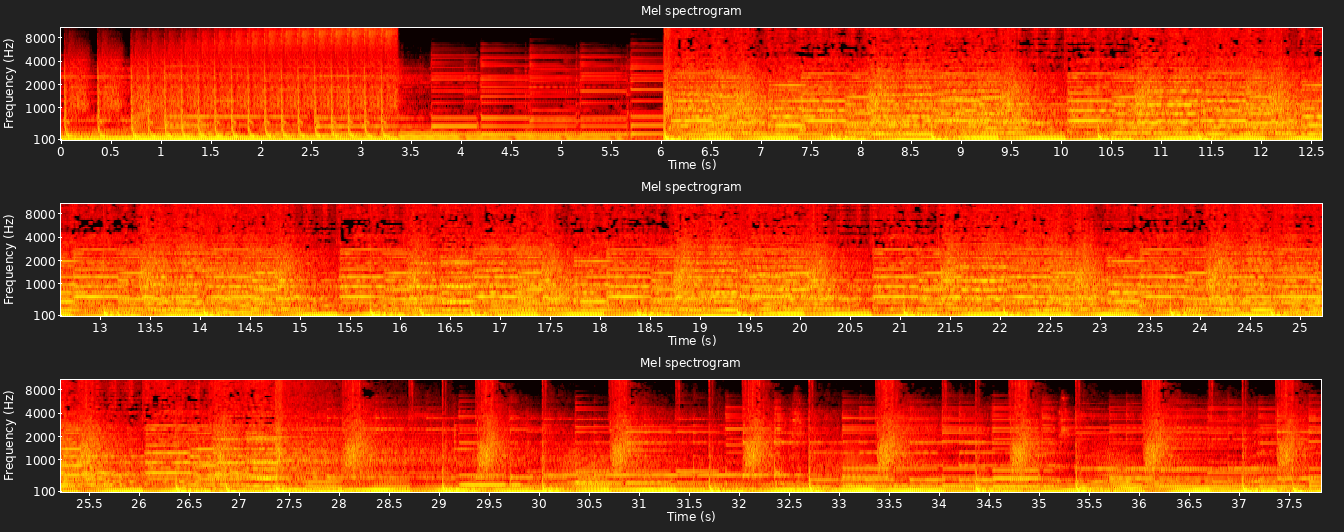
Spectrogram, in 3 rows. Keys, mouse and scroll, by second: 2.4 space, 4.1 click, 5.4 click, 6.2 click, 8.8 click, 10.9 click, 12.6 click, 14.5 click, 16.6 click, 17.2 click, 17.7 click, 19.3 click, 20.3 click, 21.1 click, 21.5-23.0 drag, 23.4 click, 24.1-25.6 drag, 25.7 space, 28.0 space, 30.3 click, 32.0 click, 33.3 click, 34.1 click, 36.5-37.8 drag.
